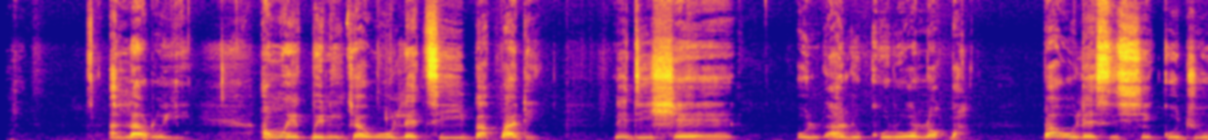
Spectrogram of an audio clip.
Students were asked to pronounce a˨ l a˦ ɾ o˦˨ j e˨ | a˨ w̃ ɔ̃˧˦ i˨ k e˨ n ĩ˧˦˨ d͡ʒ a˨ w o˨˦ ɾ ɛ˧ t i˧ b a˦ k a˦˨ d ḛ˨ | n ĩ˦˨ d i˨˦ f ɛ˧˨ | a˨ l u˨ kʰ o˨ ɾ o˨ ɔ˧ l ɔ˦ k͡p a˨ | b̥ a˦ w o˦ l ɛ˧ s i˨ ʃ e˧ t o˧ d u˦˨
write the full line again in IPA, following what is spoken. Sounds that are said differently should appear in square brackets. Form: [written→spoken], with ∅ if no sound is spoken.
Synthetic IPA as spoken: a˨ l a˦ ɾ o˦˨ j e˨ | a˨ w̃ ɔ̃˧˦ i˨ [k→k͡p] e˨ n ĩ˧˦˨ d͡ʒ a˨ w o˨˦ [ɾ→l] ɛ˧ t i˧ b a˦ [k→k͡p] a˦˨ d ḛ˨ | n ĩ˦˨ d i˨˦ [f→ʃ] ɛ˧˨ | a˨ l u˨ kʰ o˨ ɾ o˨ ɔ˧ l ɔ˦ k͡p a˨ | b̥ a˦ w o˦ l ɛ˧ s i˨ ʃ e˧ [t→k] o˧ [d→d͡ʒ] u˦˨

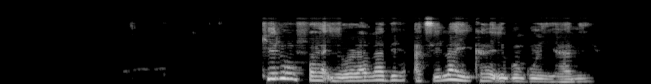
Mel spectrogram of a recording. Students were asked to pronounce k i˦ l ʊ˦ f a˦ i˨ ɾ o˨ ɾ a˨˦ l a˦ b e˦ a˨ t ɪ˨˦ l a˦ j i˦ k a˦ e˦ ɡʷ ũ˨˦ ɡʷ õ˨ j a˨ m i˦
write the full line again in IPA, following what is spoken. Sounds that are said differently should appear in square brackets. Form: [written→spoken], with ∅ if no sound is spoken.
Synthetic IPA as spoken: k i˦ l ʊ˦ f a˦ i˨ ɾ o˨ ɾ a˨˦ l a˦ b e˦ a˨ t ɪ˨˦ l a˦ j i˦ k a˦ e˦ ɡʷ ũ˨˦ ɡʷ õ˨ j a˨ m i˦

